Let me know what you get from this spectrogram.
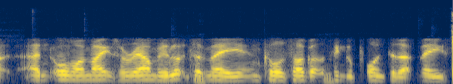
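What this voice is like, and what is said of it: Posh, refined English accent. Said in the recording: “you sound too posh to fart. You sound very refined... dodgy Pommy accent”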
